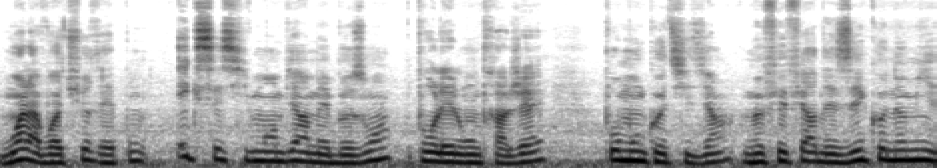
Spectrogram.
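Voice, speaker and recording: A man with a fairly high pitch talks at a fairly quick pace in an animated tone, his pitch moving in an ordinary way. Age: 40s. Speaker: electric car YouTuber. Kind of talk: casual vlog monologue. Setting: outdoors in parking lot at charger. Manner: animated, hesitant with many fillers.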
